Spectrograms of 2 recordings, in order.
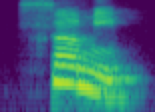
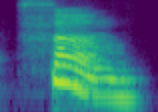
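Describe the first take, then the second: First: The word is said with a Brazilian accent. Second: The word is said with an English accent. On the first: The speaker calls it wrong. "muitos estudantes brasileiros de inglês dizem some" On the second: The speaker calls it right. "Aqui é some"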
